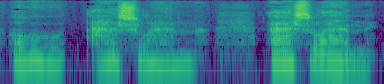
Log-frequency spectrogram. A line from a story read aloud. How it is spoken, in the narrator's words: he whispered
